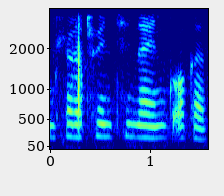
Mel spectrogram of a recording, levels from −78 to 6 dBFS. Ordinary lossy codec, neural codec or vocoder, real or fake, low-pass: Opus, 16 kbps; codec, 16 kHz, 16 kbps, FreqCodec, larger model; fake; 3.6 kHz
